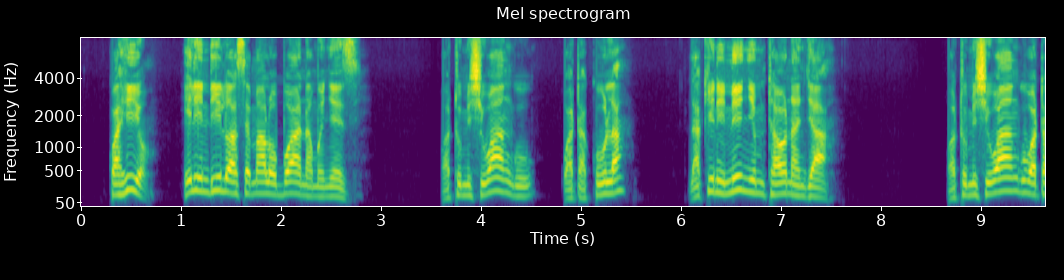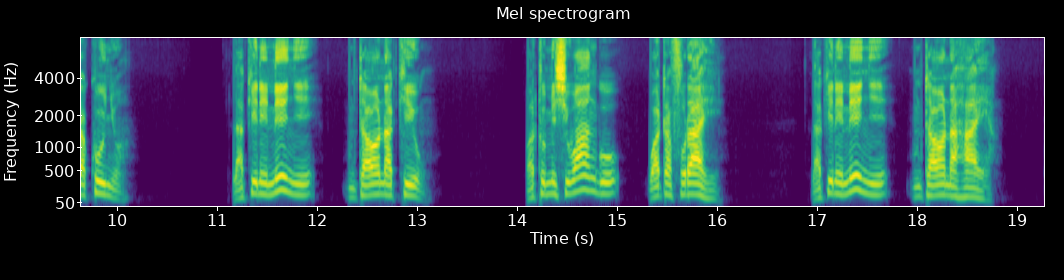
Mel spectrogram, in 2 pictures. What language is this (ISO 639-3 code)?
swa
